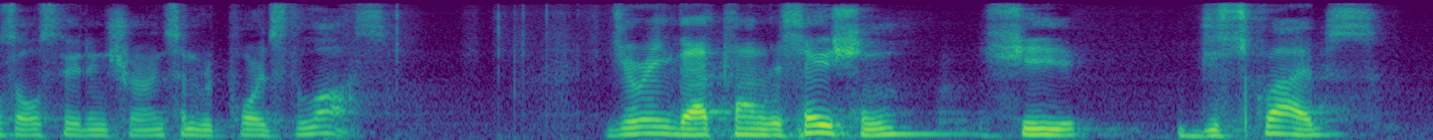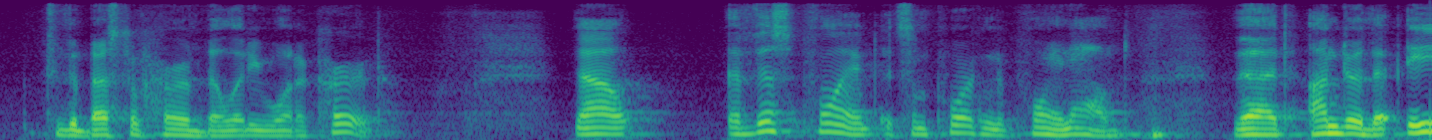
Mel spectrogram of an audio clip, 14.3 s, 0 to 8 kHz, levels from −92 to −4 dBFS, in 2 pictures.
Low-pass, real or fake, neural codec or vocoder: 7.2 kHz; fake; autoencoder, 48 kHz, 32 numbers a frame, DAC-VAE, trained on Japanese speech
